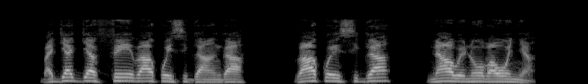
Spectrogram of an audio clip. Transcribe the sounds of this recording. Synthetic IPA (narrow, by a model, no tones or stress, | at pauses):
βaɟaɟːafe̞βakwe̞ːsiɡaːŋɡa | βakwe̞ːsiɡa | nawe̞no̞βawo̞ɲa̰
